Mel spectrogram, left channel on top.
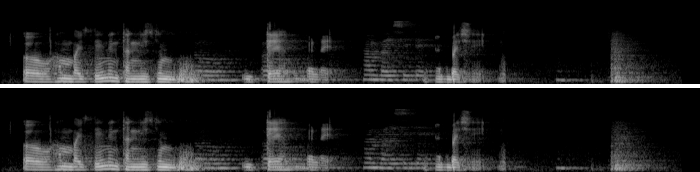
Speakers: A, in the centre; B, on the left.
A: औ हामबायसै नोंथांनिसिम
B: औ औ
A: दे हामबालाय
B: औ हामबायसै दे
A: हामबायसै
B: <unintelligible>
